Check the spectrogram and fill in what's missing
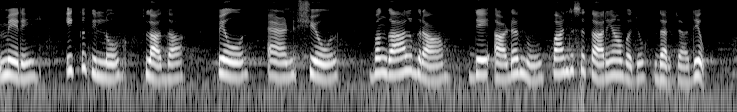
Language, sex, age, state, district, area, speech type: Punjabi, female, 30-45, Punjab, Jalandhar, rural, read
